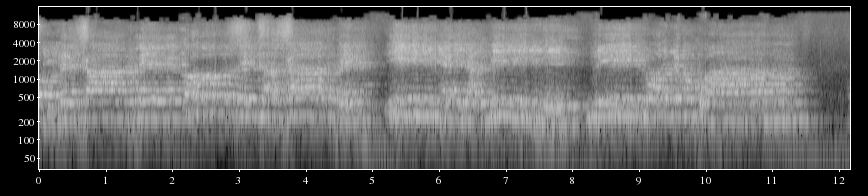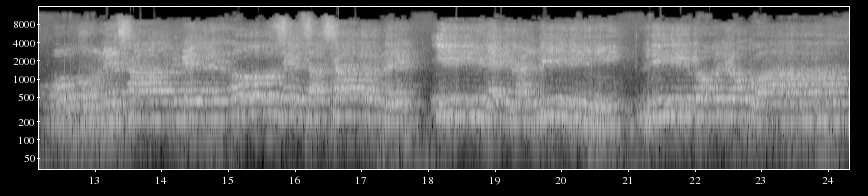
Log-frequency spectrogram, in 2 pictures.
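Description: A choir of people with Parkinson's disease singing an Italian First World War song, in long phrases with short breaks between them.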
